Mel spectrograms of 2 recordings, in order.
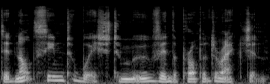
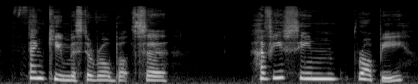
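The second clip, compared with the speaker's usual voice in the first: put-on high, polite little girl; treble child voice; 9 semitones higher than usual. A narrator's reading. Gloria asks the talking robot for help, polite treble. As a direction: ask it in a high, respectful child's voice. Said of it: "she raised her treble voice".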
